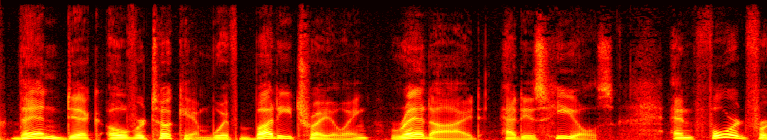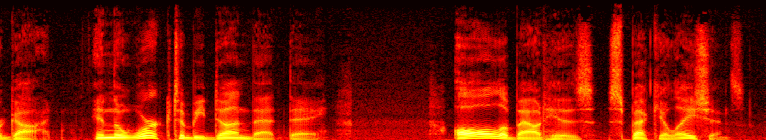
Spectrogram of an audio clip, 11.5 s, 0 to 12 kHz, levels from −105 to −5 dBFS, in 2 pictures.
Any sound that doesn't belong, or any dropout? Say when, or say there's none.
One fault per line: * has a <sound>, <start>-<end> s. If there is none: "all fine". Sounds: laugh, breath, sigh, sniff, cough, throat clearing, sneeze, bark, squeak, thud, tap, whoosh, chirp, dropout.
all fine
